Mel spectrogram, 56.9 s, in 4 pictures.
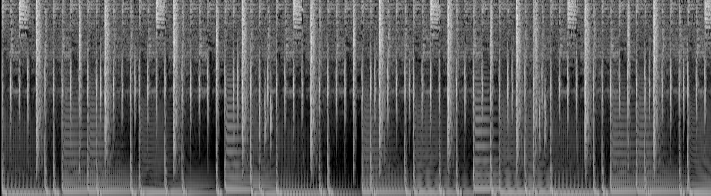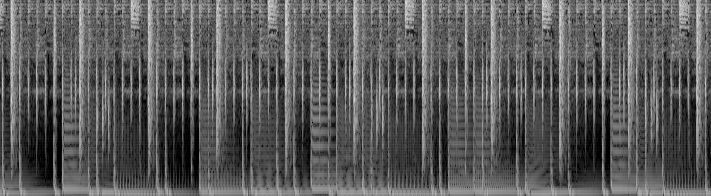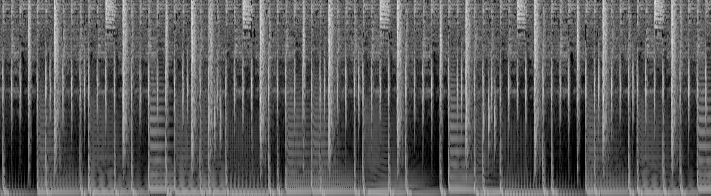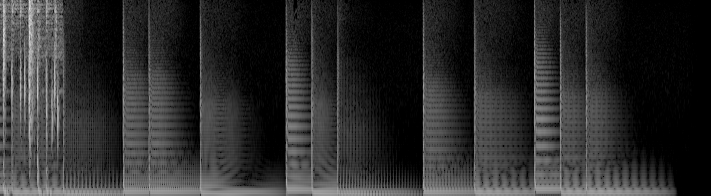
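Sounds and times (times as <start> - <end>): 
percussion: 0.0 - 44.1
bass: 0.0 - 56.3.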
